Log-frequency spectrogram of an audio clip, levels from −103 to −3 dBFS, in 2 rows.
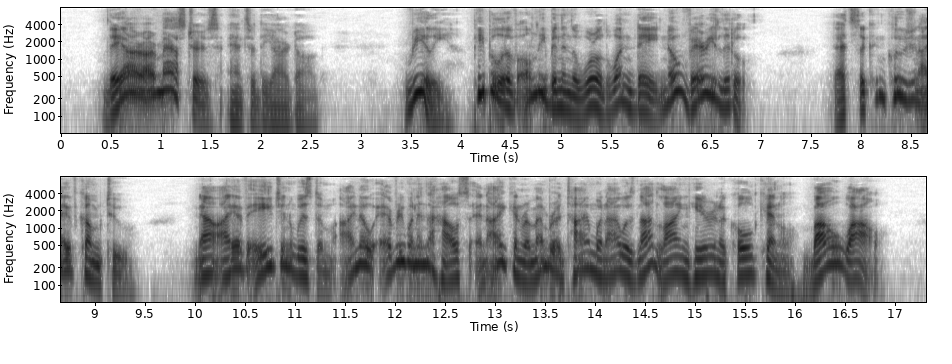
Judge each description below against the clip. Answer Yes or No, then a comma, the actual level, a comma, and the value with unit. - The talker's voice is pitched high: No, medium, 145 Hz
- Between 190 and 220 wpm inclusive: Yes, fast, 205 wpm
